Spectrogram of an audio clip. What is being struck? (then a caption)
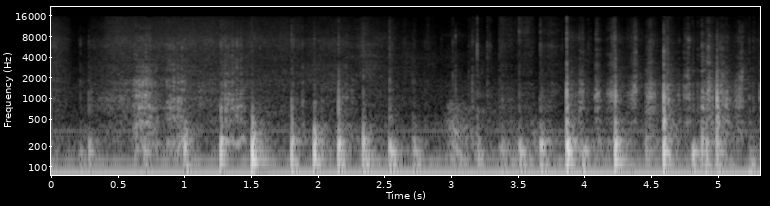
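Corrugated cardboard box. Fingertips and short nails, one finger wearing a ring, tap and scratch the flat side of a large, hollow corrugated cardboard shipping box printed with a NEOLOGIC logo. Quick, dry taps and soft scratching sound over a steady low hum, each tap dying away almost at once.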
